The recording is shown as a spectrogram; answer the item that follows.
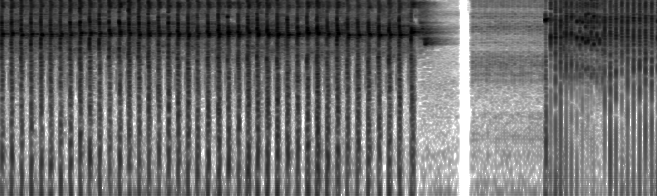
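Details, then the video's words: A lovebird sings a sustained rapid trill of sharp, high, regularly spaced pulses for about five seconds. A brief cut to near silence follows, then the chattering trill resumes. "suara lovebird merdu"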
